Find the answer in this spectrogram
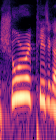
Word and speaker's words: shortage: short가 모자른 부족한인데 age를 붙이면 명사가 돼서 부족이 되는데 미국 사람들은 알 다음에 t 발음을 잘 안 해요. 그래서 발음이 shortage가 아니라 shortage 이렇게 쓰는 거고요. 영국 사람들은 알 발음 오히려 안 하니까 shortage 이렇게 쓰겠죠.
